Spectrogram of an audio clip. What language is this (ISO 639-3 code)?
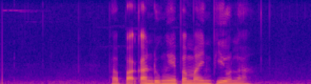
jav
